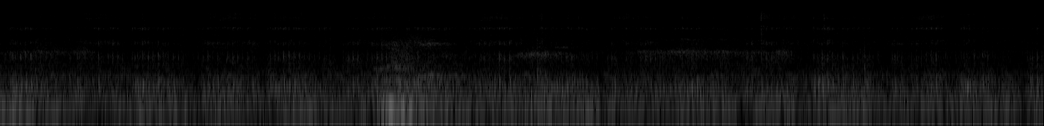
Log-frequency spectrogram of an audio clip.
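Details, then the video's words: Day-five kitten, a champagne cream tabby, purring quietly and continuously in a low rumble, with one soft thump midway and little else audible. "Cute kittens yawning, playing and making cute sounds"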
